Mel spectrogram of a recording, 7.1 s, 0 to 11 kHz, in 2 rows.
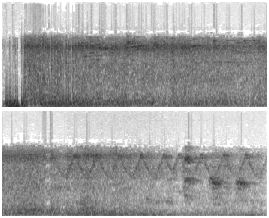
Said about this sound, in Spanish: luego de una explosión registrada este sábado en una vecindad en la esquina de Tercera Cerrada del Lago Amer, Colonia Pensil Norte, en la alcaldía Miguel Hidalgo, donde vivían alrededor de 28 familias. Así escuchó esta explosión.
